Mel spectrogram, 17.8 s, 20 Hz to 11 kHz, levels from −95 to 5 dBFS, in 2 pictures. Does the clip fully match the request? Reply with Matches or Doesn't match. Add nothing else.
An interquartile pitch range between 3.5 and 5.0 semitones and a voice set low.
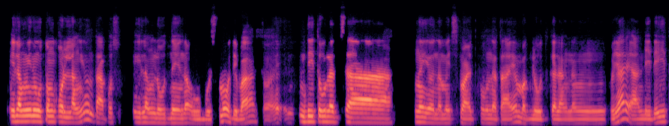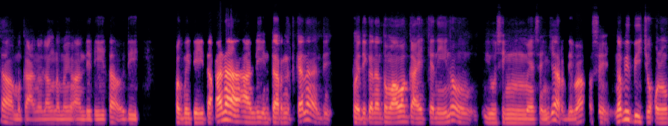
Matches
